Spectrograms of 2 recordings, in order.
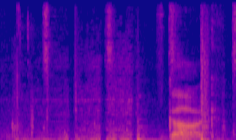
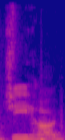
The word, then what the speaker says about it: gog: So, like, no, it's not. It is still just pronounced GOG.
